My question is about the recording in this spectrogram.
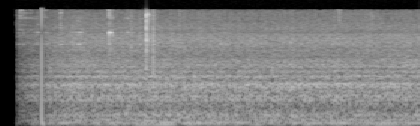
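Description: Steady engine and road noise heard from inside a moving car's cabin, with a single click right at the start.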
